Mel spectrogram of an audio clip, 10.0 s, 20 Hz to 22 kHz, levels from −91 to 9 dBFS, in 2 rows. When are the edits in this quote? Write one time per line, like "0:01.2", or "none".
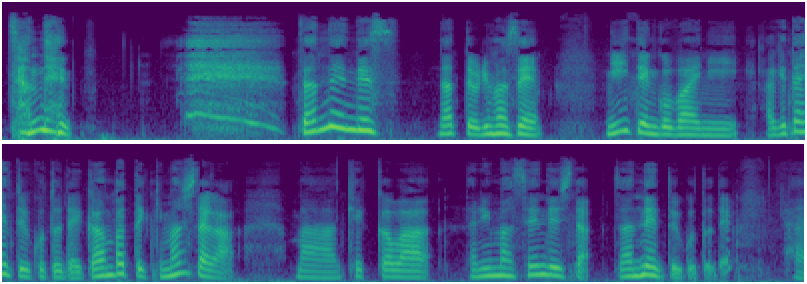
0:04.7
